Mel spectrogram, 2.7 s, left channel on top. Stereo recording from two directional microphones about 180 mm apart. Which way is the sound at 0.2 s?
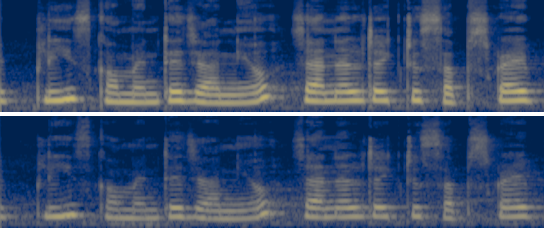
45° left (ahead or behind).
